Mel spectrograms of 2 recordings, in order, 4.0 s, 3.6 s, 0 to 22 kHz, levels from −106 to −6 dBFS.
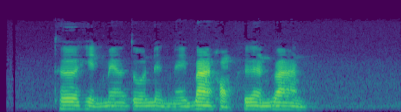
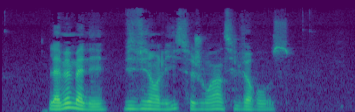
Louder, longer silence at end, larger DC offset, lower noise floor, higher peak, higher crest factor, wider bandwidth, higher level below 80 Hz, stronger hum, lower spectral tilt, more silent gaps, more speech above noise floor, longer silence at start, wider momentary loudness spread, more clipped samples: first, -29 LUFS vs -40 LUFS; first, 0.95 s vs 0.65 s; neither; second, -61 dBFS vs -75 dBFS; first, -6 dBFS vs -20 dBFS; about the same, 24 dB vs 20 dB; second, 10 kHz vs 16 kHz; about the same, -76 dBFS vs -76 dBFS; neither; first, -7 dB/octave vs -5.5 dB/octave; neither; second, 32 dB vs 36 dB; about the same, 0.6 s vs 0.5 s; about the same, 11 LU vs 12 LU; neither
